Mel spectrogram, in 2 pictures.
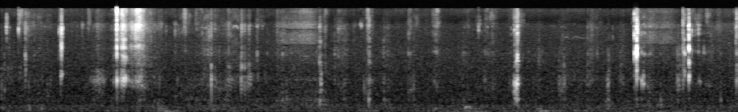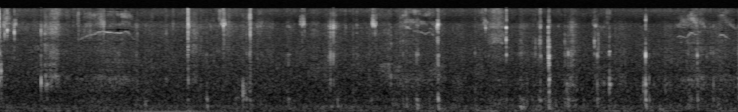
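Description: Crunching and chewing of a wafer ice cream cone: scattered crisp bites, the loudest about a second in and again between five and seven seconds in.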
